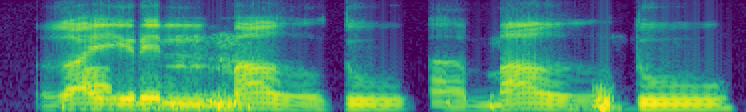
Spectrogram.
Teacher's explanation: Kita sebut perkataan ghairil maghdu tu ada getaran sikit kat huruf ghain tu. Ghain dia mati tu kan.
